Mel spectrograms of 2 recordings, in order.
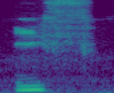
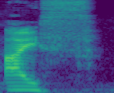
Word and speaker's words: Ys: Bernard, you're pronouncing it wrong. It's obviously the Mask of Ys. No, it's Ice. The Mask of Ice.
